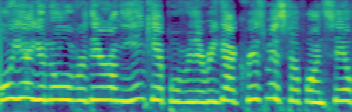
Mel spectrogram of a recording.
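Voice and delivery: put-on high, odd Wisconsin accent. Speaker imitating a Rite Aid worker answering a customer: imitating a clerk's strange accent. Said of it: "It almost sounds like Carl from".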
